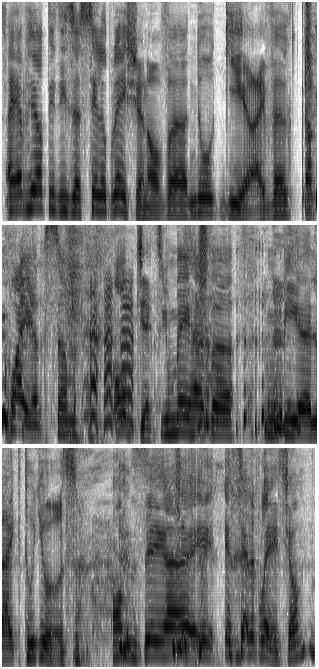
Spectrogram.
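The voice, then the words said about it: Put-on Russian accent. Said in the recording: “I know you're itching to do your accent. You pretend.”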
